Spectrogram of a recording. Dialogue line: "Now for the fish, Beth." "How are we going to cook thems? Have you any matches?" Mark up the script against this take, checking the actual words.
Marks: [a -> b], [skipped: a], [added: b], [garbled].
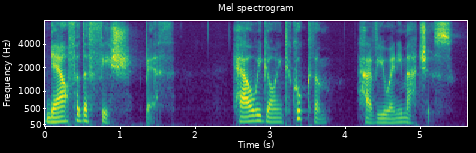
"Now for the fish, Beth." "How are we going to cook [thems? -> them] Have you any matches?"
